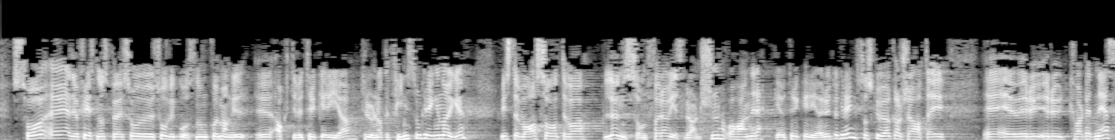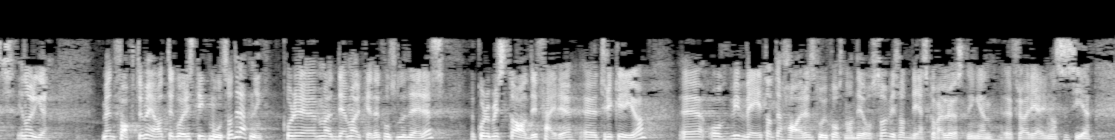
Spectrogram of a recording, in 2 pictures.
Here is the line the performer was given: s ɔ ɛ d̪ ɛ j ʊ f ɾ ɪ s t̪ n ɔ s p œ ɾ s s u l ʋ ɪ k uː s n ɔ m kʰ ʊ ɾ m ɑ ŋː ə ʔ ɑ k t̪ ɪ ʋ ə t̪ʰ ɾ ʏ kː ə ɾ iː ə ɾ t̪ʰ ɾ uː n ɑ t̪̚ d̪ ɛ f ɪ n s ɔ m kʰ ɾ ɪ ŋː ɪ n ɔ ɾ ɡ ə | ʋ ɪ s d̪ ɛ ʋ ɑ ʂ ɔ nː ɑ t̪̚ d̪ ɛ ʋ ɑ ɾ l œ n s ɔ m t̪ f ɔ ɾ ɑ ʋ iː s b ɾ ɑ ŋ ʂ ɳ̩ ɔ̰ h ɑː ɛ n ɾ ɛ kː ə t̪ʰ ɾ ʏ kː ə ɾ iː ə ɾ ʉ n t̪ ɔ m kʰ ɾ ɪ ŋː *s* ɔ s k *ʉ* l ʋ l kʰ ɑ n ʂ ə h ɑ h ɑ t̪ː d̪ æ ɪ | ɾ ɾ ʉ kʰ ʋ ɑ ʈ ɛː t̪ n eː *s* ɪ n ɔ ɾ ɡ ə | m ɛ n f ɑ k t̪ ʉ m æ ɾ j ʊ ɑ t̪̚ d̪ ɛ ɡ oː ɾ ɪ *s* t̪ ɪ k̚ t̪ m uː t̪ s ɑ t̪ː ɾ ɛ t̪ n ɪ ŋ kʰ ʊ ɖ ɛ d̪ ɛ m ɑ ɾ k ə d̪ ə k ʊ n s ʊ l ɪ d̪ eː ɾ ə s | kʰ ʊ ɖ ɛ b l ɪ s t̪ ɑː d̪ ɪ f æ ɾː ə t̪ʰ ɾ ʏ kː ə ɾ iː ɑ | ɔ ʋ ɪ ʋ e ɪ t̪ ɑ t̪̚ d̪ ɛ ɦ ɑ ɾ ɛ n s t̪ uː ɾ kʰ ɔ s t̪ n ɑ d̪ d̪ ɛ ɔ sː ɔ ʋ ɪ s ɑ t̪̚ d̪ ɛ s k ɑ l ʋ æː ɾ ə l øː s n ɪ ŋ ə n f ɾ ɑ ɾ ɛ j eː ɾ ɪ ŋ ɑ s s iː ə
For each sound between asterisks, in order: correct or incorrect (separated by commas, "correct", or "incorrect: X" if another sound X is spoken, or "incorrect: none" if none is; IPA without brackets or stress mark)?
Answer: correct, correct, correct, correct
